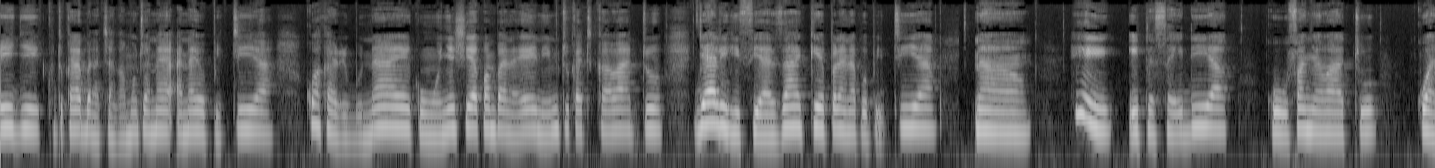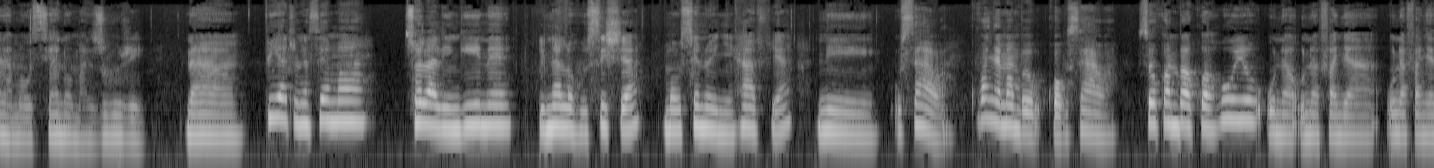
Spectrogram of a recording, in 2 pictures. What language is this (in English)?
Swahili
